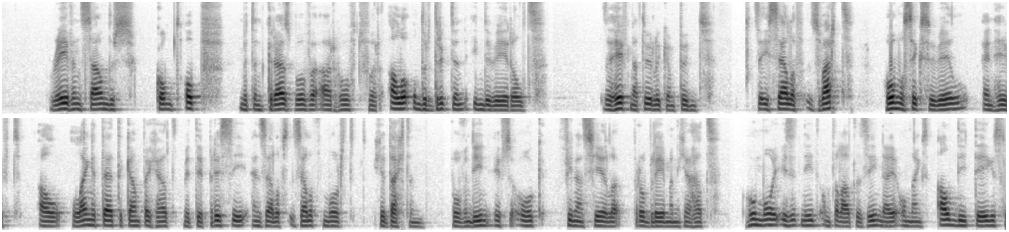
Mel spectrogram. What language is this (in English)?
Dutch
